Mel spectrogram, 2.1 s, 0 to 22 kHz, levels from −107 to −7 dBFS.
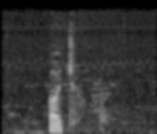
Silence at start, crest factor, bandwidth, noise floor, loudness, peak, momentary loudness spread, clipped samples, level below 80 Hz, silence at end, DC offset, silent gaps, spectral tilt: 0.65 s; 22 dB; 16.5 kHz; -66 dBFS; -35 LUFS; -18 dBFS; 24 LU; under 0.1%; -70 dBFS; 0.7 s; under 0.1%; none; -5.5 dB/octave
